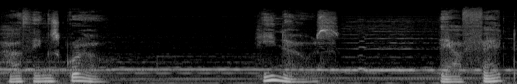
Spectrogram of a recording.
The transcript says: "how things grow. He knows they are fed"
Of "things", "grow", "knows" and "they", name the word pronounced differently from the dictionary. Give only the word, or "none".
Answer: none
